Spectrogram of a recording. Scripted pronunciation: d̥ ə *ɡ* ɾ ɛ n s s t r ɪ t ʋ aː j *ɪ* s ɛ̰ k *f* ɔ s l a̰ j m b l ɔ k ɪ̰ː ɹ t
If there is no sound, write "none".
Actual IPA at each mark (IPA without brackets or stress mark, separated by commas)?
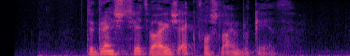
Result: ɡ, ɪ, f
